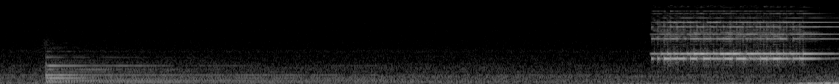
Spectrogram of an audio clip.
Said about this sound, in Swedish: Klockan var 6.25 på tisdag morgon när telefonen ringde.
